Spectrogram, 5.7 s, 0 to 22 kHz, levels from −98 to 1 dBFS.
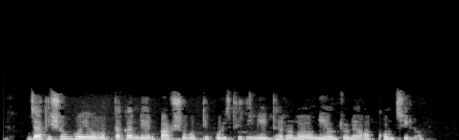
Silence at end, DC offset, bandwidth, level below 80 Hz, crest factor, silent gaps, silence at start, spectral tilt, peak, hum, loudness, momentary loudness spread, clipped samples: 0.45 s; under 0.1%; 7.8 kHz; -60 dBFS; 18 dB; none; 0.35 s; -5 dB/octave; -2 dBFS; none; -19 LUFS; 8 LU; under 0.1%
